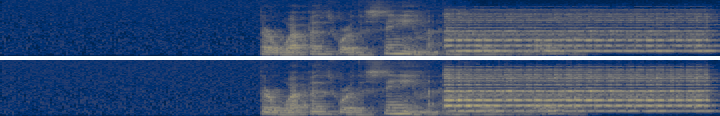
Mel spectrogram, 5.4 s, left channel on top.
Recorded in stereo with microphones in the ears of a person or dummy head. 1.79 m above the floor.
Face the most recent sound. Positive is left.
turn(degrees=-30)  # may be behind; listen again after turning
